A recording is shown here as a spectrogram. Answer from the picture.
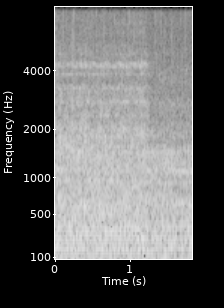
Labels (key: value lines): label: anthrophony, boat engine
recorder: SoundTrap 500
